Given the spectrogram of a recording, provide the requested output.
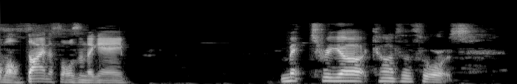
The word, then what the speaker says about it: Metriacanthosaurus: Metriacanthosaurus. Not Canthosaurus. Metriacanthosaurus.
